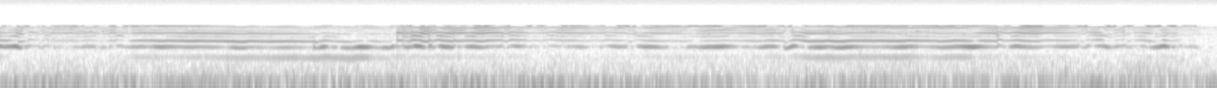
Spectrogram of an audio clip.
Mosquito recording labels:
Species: mosquito; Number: one; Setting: cup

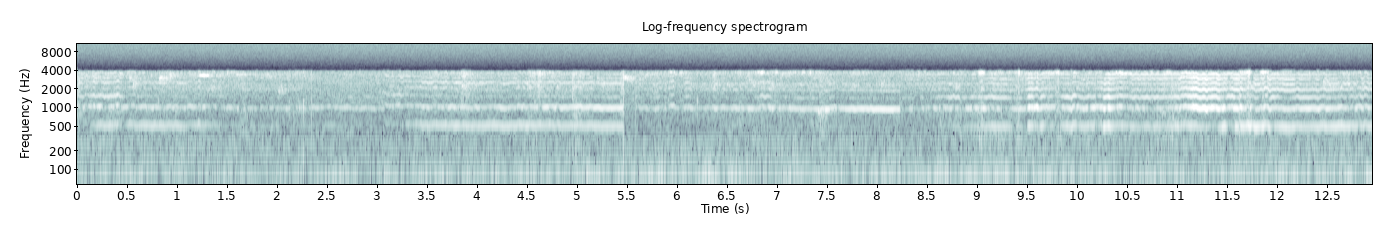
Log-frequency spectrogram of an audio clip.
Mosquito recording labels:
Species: Anopheles harrisoni; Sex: female; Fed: unfed; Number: one; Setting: cup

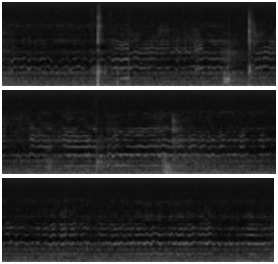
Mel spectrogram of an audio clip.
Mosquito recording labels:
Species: Culex quinquefasciatus; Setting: cup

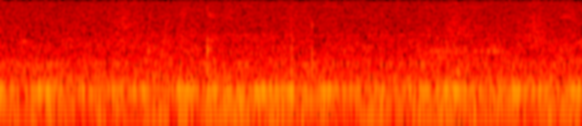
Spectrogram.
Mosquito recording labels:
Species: Anopheles gambiae s.s.; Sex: female; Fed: unfed; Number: one; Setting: insect culture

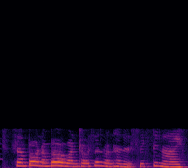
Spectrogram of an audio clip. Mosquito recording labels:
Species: no mosquito; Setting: cup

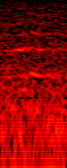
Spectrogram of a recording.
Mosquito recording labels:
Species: Anopheles gambiae s.s.; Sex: female; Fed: unfed; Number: one; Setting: insect culture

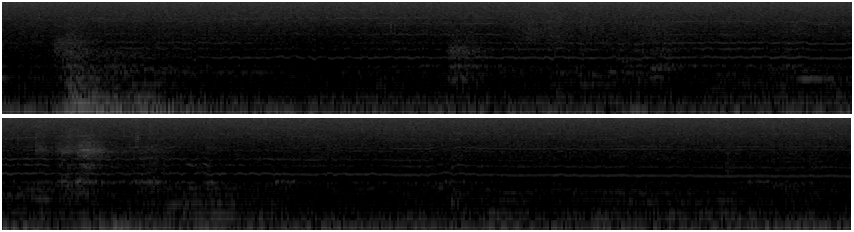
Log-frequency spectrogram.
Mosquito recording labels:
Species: Anopheles funestus s.s.; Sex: female; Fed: unfed; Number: one; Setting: cup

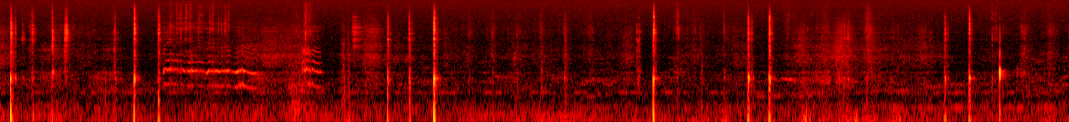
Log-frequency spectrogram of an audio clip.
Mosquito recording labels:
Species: Mansonia uniformis; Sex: female; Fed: unfed; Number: one; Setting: cup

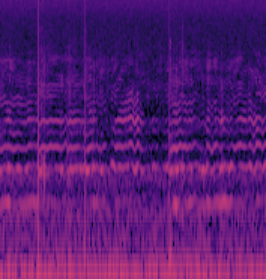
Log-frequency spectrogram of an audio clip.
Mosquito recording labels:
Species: Culex quinquefasciatus; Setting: cup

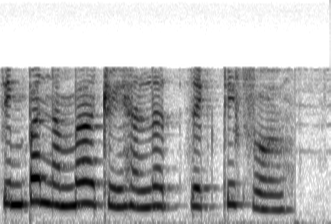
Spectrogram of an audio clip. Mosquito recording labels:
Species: no mosquito; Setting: cup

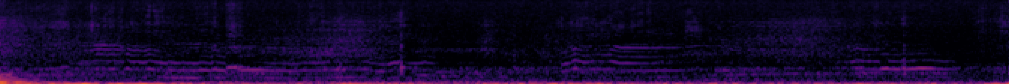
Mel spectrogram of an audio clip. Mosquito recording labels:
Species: Anopheles coustani; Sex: female; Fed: blood-fed; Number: one; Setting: cup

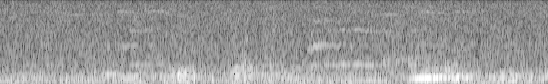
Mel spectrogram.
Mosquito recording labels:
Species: Anopheles gambiae s.s.; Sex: female; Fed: unfed; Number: one; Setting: insect culture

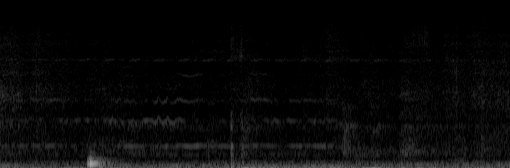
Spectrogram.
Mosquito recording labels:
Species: Aedes aegypti; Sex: female; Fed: unfed; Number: one; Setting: cup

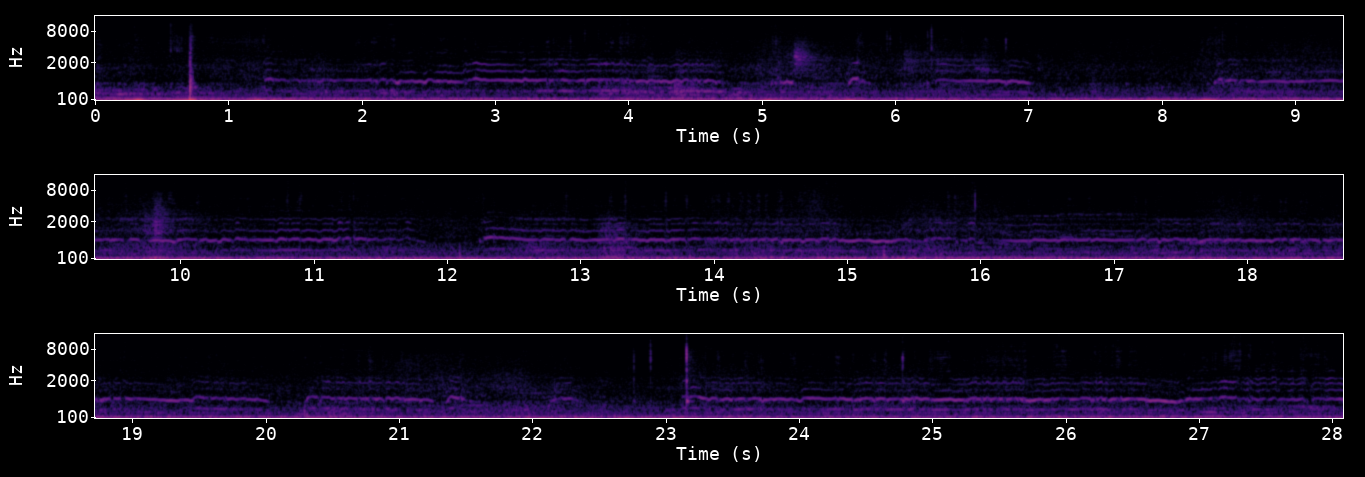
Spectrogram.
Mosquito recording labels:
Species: Culex pipiens complex; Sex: female; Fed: unfed; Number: one; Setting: cup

